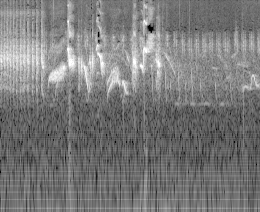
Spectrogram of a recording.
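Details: In water-meadows and coastal pastures at Matsalu, a Barred Warbler sings a hurried, scratchy warble of chattering notes and brief clear whistles, mostly high-pitched, with quieter twittering fading toward the end.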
